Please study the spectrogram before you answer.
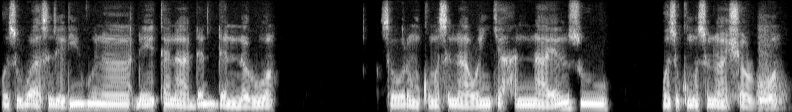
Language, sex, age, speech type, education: Hausa, male, 15-29, spontaneous, secondary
